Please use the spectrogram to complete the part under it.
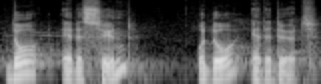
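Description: The preacher's medium-pitched voice is animated and somewhat dark in tone as he leads an interactive, prop-based sermon. He brings volunteers forward for an object lesson and coaxes them with short commands said again and again, echoing with long hall reverb.

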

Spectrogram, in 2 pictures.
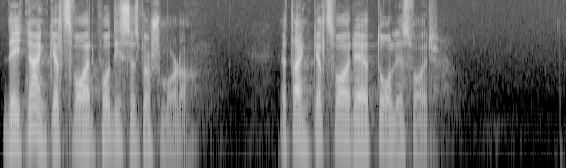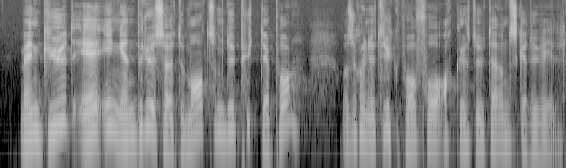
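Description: A man preaching a sermon, moving from quiet reflection to emphatic, rising peaks. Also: mid-range voice, expressive. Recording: long reverb of a large hall.

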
